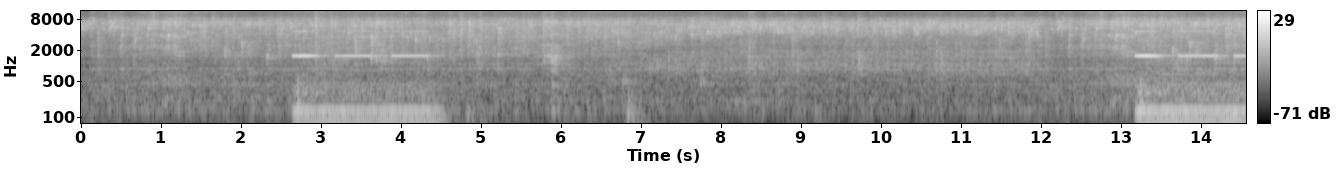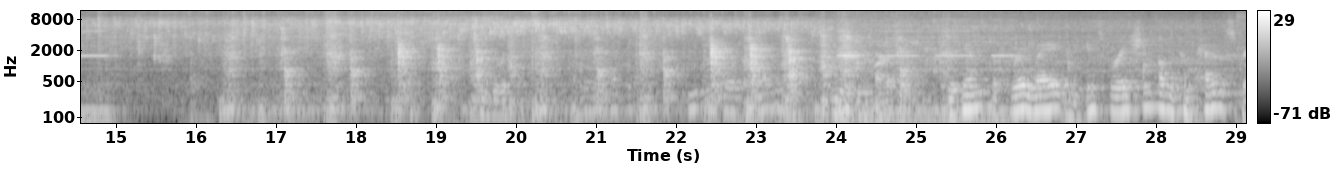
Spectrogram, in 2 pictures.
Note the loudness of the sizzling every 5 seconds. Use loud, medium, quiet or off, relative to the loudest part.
medium, medium, medium, loud, loud, medium.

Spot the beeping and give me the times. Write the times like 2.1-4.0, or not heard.
2.6-4.5, 13.2-14.9, 24.0-26.4.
